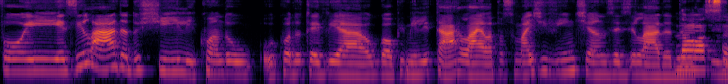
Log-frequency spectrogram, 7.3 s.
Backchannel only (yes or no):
yes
